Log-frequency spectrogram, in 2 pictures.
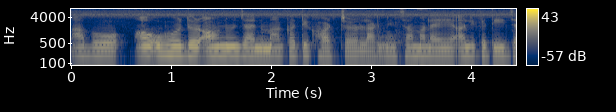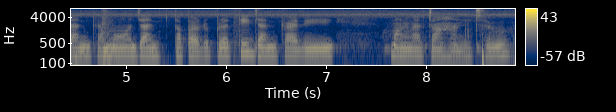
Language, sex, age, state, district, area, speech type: Nepali, female, 30-45, West Bengal, Kalimpong, rural, spontaneous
